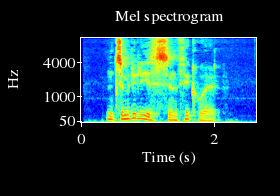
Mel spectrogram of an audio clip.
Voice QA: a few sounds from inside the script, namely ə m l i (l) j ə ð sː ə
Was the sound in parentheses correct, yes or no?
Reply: yes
